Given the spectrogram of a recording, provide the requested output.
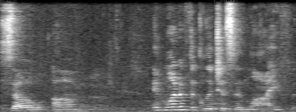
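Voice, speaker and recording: Both noticeable background noise and audible room echo surround a woman whose voice is very deep and low in pitch. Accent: New York. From New York. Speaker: novelist. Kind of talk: author Q&A. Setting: room with live audience.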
